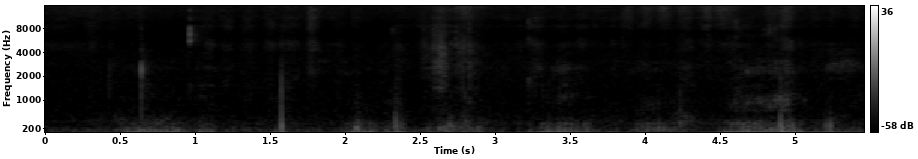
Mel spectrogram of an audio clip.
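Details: Milo, an American Ringtail cat, snoring and purring: a soft, low rumbling throb in slow pulsing waves, swelling and fading over about five seconds, with no other clear sounds.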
